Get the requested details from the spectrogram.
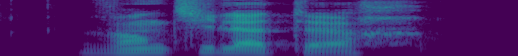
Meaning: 1. ventilator, fan 2. pedestal fan
- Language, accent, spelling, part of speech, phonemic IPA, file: French, France, ventilateur, noun, /vɑ̃.ti.la.tœʁ/, LL-Q150 (fra)-ventilateur.wav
